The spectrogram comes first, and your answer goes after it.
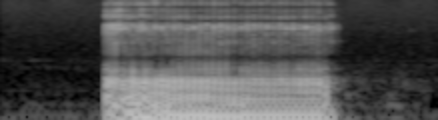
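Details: Rolly the French Bulldog napping indoors, one loud, pulsing, low rattling snore lasting just over a second, framed by quiet breathing.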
